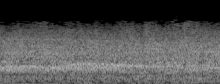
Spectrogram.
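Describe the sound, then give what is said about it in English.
A short applause sound effect marks the end of a comedy list segment: a brief, even burst of clapping heard on its own. “The applause.”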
